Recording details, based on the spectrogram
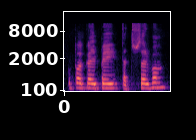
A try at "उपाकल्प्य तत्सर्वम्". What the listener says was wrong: ये उपा है माता जी, जैसे उप भी है ना, तभी भी उपा है, उसका मीनिंग बदल जाएगा। उपाकल्प्य तत्सर्वम्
